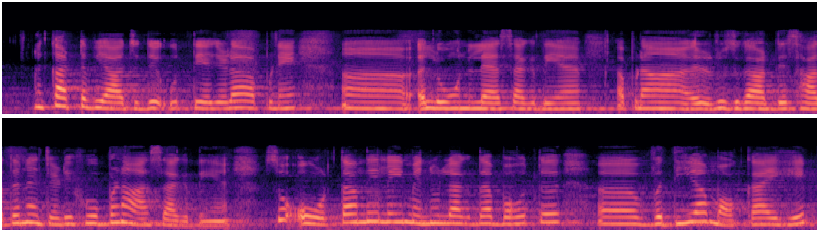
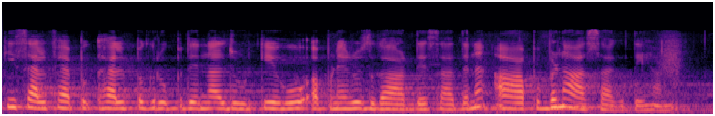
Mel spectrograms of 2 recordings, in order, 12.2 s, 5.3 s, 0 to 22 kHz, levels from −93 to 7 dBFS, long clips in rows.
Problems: background sounds at intervals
